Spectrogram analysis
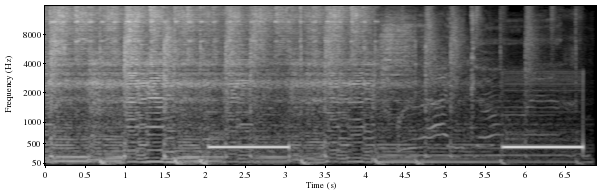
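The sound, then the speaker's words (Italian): Two long, steady ringback tones, each lasting about a second with a pause between, sound loudly over busy background music and voices as an outgoing phone call to Switzerland rings. “Telefonata ma in Svizzera, fermo lì.”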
